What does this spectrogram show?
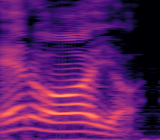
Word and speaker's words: herói: caso por exemplo de herói veja o herói tem a mesma pronúncia de heróico a diferença dos dois aqui herói é oxítona e heróico o óleo no caso falando ela é paroxítona e aí nós temos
